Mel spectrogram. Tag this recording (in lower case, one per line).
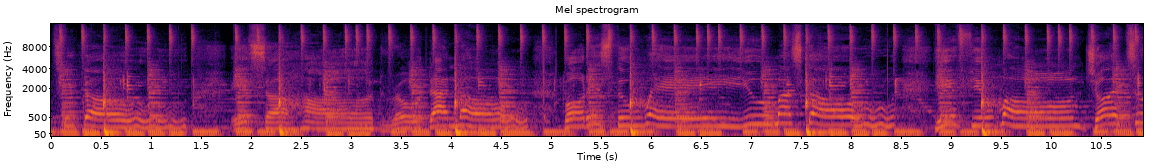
music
